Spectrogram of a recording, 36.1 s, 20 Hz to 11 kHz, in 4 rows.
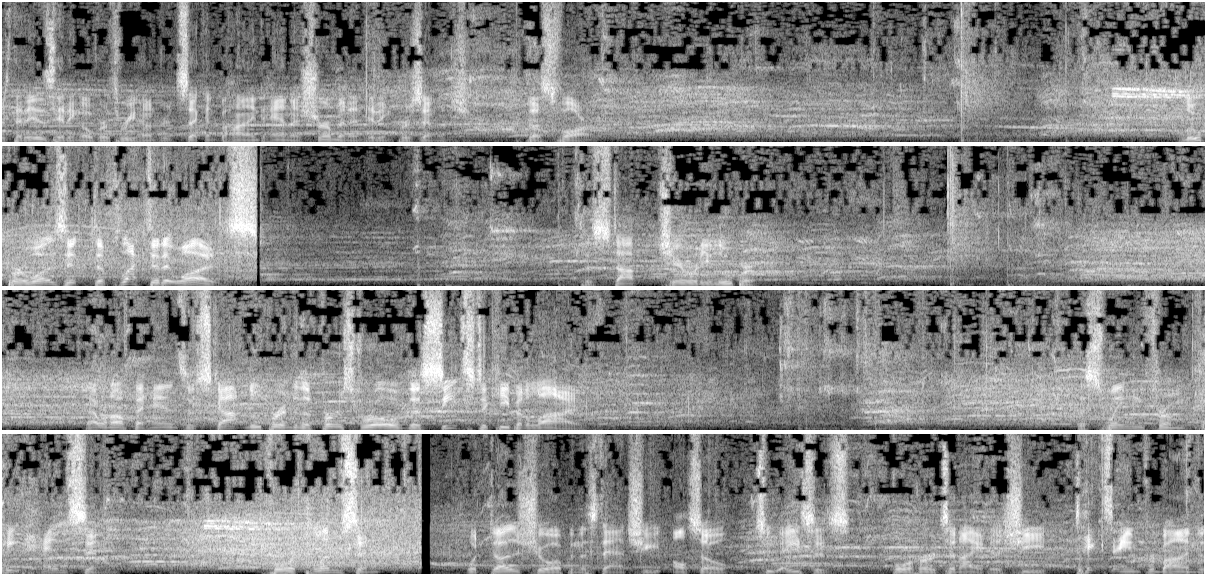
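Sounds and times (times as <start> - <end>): arena crowd noise: 0.0 - 36.0.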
